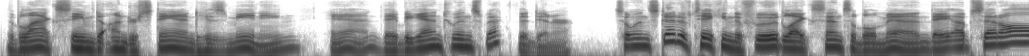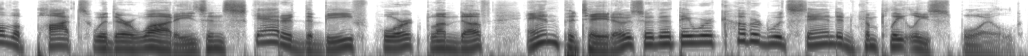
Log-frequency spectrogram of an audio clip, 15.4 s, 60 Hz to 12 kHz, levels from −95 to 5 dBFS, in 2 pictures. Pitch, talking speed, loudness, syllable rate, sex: 130 Hz, 195 wpm, -20 LUFS, 5.1 syllables/s, male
